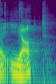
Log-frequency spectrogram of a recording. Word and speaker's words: yacht: Continuiamo, troviamo la parola yacht, che si pronuncia come in inglese.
